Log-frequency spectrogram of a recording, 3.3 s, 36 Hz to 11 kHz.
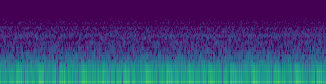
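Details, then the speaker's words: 2015 GMC Yukon 6.2 V8 that began misfiring after refuelling, idling with an uneven stumble about twice a second; live misfire on cylinder 3, codes P0300/P0303. "Ok, pero ahorita solo el 3 está fallando. El 1 no, el 2 no, el 3 está fallando, 3, 6, 7 y el 8 nada."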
